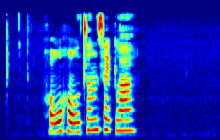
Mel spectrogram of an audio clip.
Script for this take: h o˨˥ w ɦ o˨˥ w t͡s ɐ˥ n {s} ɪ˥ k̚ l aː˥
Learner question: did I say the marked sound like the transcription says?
yes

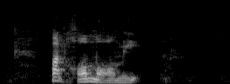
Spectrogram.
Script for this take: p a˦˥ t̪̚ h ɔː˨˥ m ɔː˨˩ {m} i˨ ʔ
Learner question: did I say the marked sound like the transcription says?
yes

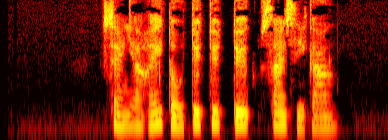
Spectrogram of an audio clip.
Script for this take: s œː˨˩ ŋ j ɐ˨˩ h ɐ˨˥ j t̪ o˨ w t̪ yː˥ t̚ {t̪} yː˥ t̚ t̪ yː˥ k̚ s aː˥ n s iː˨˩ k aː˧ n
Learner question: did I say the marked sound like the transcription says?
yes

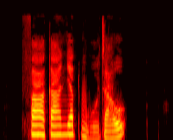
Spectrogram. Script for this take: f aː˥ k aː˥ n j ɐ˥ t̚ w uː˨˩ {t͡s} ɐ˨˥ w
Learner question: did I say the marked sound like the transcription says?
yes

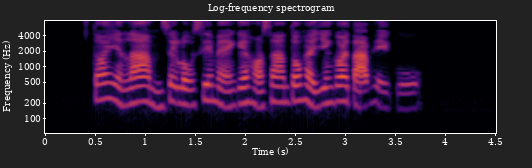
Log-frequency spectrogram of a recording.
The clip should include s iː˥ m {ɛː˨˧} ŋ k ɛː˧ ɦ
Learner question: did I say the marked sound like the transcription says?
yes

